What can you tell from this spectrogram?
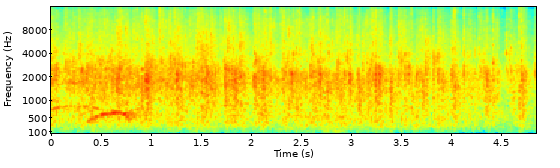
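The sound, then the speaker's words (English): A crowd at Epic claps steadily and densely for several seconds for the worship team, a full, continuous wash of applause with a faint whoop near the start, filling the room at a consistent loudness. “Would you give our worship team one more round of applause?”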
